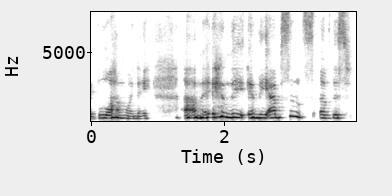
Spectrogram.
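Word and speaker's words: Buolamwini: Sorry, Joy, I do know how to say it, Belluamwini.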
